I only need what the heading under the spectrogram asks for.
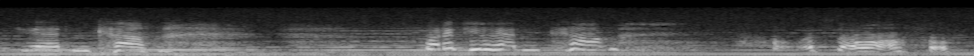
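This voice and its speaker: High-voiced, wronged film noir heroine. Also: female voice, expressive, measured pace. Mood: shaken, tearful. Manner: earnest, dramatic. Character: frightened, wronged young woman, defiant under suspicion. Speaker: film actress. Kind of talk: 1940s film noir acting. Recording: muffled 1940s film soundtrack with music behind.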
